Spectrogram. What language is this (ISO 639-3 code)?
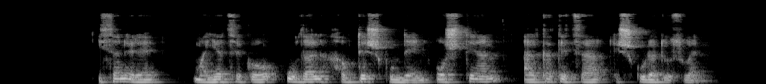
eus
